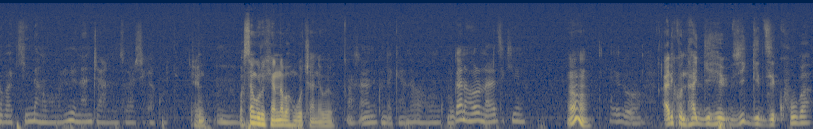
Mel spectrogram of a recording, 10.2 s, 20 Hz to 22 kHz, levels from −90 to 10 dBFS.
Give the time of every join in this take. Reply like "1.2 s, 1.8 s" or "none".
2.6 s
